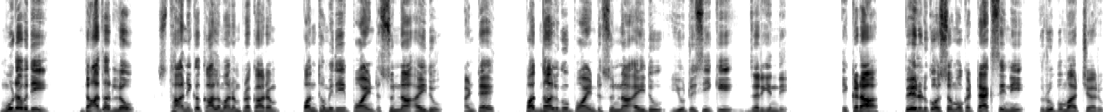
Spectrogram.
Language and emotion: Telugu, neutral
